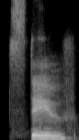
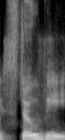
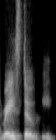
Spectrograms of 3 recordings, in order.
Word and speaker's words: Stovey: I'm sorry, Stovey. He just told me how to pronounce it. Ray Stovey.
